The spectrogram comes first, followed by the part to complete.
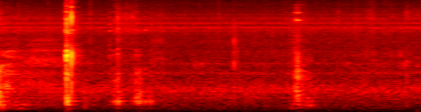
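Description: Light metal clicks and taps from handling a Trangia simmer ring against a brass alcohol burner. There is a sharper click about three quarters of a second in, a few small knocks just after, and another click about three seconds in.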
